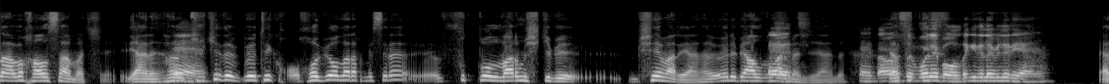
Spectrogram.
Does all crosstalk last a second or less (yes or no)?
yes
